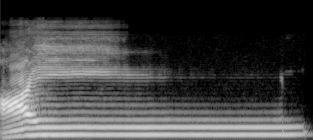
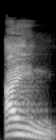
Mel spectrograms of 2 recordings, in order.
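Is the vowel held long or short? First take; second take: long; short. First: The vowel is stretched long, four counts. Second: The vowel is said short, without stretching. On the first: The speaker calls it right. "চার আলিফ টান হবে" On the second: The speaker calls it wrong. "অনেকে বলে কি আইন"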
